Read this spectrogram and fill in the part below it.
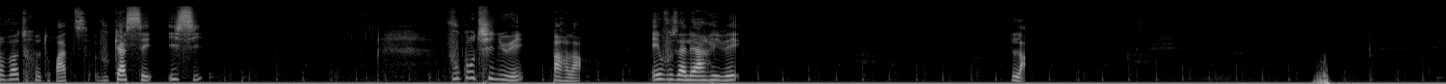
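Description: Footsteps patter quickly on rock.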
